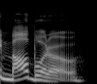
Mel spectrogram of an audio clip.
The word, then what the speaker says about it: Marlboro: We say Marlboro in Czech. – Marlboro. – Is it Marlboro? – Marlboro. I think it's Marlboro. – We don't pronounce the R.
